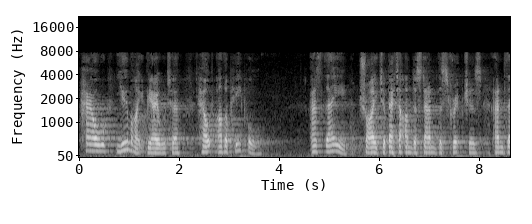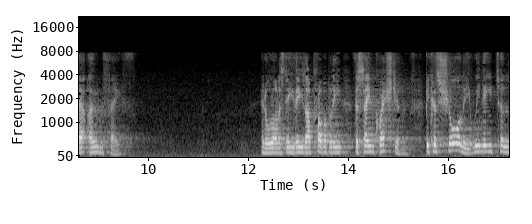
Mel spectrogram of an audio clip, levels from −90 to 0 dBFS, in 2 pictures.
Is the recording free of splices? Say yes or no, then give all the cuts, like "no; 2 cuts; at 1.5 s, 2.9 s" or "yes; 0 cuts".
yes; 0 cuts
